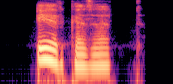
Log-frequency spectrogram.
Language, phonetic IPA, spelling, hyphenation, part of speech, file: Hungarian, [ˈeːrkɛzɛtː], érkezett, ér‧ke‧zett, verb, Hu-érkezett.ogg
- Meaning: 1. third-person singular indicative past indefinite of érkezik 2. past participle of érkezik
